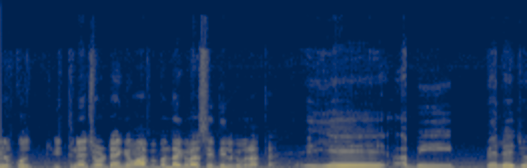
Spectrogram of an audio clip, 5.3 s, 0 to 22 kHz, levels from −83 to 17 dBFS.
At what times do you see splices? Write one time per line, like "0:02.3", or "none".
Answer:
none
